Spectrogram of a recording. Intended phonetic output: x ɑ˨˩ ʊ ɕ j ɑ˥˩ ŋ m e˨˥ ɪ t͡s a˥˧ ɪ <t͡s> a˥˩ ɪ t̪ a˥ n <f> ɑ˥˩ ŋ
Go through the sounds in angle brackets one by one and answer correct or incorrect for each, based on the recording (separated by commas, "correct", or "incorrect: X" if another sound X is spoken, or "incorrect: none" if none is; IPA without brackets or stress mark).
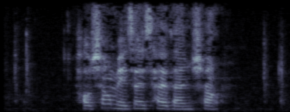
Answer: incorrect: t͡sʰ, incorrect: ʂ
